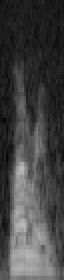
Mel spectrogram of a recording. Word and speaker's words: Lamrim: Pronounce this? Lamrim.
